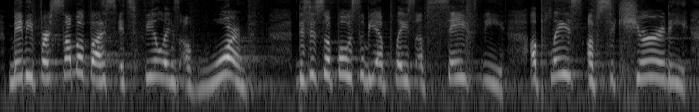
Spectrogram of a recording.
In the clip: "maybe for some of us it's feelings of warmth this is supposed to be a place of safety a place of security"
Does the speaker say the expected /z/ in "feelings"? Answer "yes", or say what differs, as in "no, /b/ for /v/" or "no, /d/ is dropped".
yes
